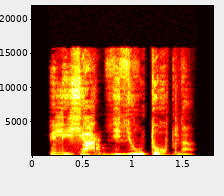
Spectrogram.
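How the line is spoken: Close, hushed whisper. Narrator (Russian): прошептала ему в шею

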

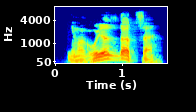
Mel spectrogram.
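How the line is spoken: Glum refusal. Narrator (Russian): уныло отказался Икин

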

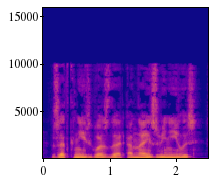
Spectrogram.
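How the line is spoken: Plain. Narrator (Russian): сказала Пима

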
